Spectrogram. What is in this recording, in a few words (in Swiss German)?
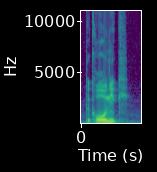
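"chronik", Bas Rhin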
